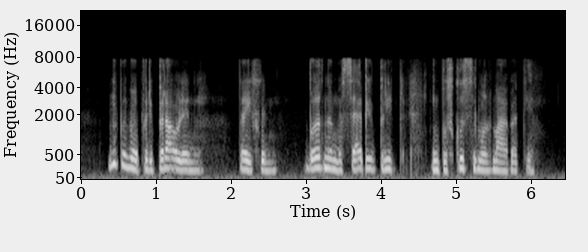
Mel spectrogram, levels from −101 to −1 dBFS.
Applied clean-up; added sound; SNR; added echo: neural diffusion model UNIVERSE++.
